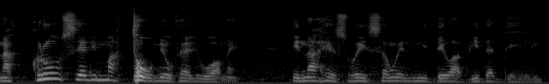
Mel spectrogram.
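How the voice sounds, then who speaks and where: A man's fairly high, somewhat breathy voice at a moderate pace, with lively intonation, big swings in loudness, and audible room echo. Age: 80s+. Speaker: preacher. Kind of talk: sermon.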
